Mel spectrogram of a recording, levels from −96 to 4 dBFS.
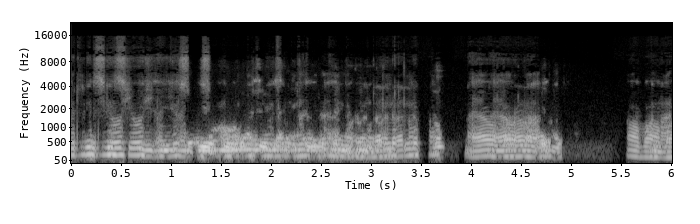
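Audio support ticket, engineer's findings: Doubled audio track, whole clip: full-band copy of the speech about 200 ms behind, at about the same level. Flat, no decay or room colour, so not reverb or acoustic echo. Likely a second capture path or misaligned edit.

Speech suppressed in double talk, 0.13–0.24 s (about 5 dB dip), 1.2–3.05 s (about 10 dB at worst, about a second affected), 4.7–5.14 s (about 15 dB). Talker's own voice ducks, not added sound. Likely echo canceller misjudging double talk.

Other side's voice leaking through, 1.15–2.2 s (about 5 dB above the talker), 2.63–2.69 s (about 5 dB below), 3.62–3.86 s (level with the talker), 4.73–5.4 s (about 35 dB below). A second voice, unlike the delayed self-copy. Likely residual loudspeaker echo.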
